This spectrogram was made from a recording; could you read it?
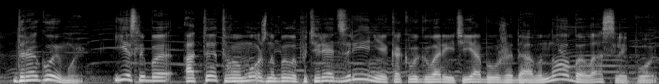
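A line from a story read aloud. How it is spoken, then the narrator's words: Completely calm. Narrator (Russian): она совершенно спокойно ответила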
